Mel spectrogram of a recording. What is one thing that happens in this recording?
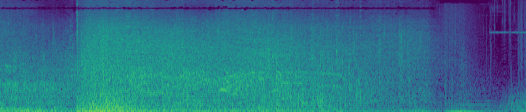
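An explosion bursts with a loud boom and crackling sparks.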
